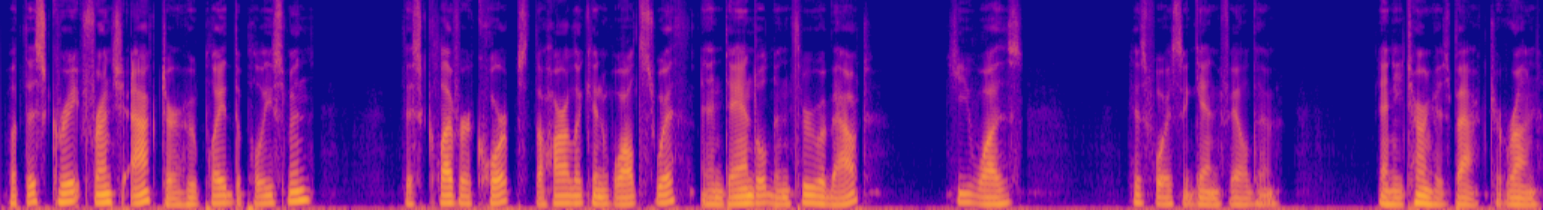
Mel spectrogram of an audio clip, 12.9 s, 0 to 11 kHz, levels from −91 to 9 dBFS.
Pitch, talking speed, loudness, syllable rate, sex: 115 Hz, 155 wpm, -19 LUFS, 5.1 syllables/s, male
